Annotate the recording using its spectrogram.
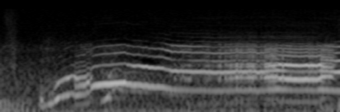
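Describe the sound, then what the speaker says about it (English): A tiger lets out a close, loud, sustained cat-like yowl that rises into a strained, tonal cry. "Why does a tiger sound like a dinosaur?"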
